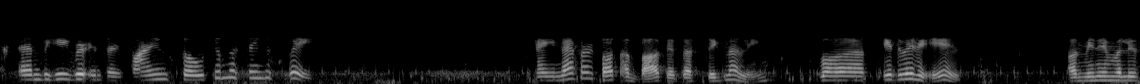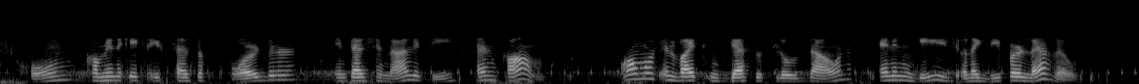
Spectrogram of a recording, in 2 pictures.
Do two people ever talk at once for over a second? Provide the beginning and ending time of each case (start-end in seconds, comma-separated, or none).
none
